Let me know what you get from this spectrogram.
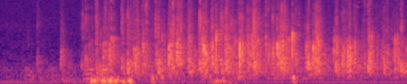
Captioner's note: applause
